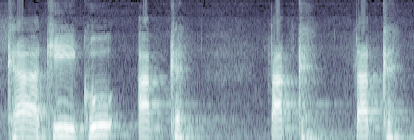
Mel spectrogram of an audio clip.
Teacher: tambbiih di sini Kaf dalam keadaan sukun takdiib dalam keadaan hams maka kafnya harus dikeluarkan nafasnya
